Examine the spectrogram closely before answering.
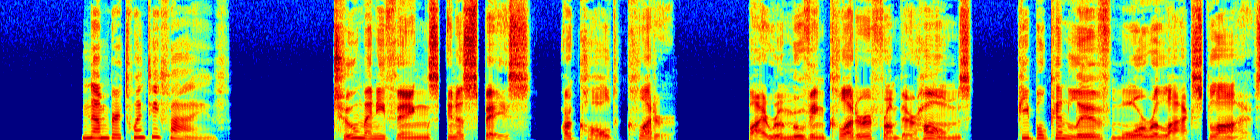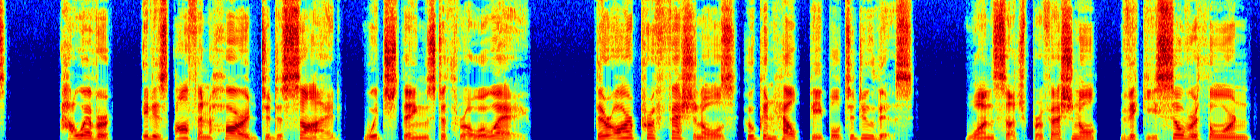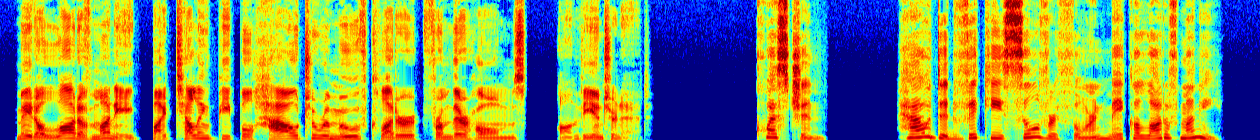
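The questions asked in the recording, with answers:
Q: How did Vicky Silverthorne make a lot of money?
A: By telling people on the internet how to remove clutter from their homes.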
